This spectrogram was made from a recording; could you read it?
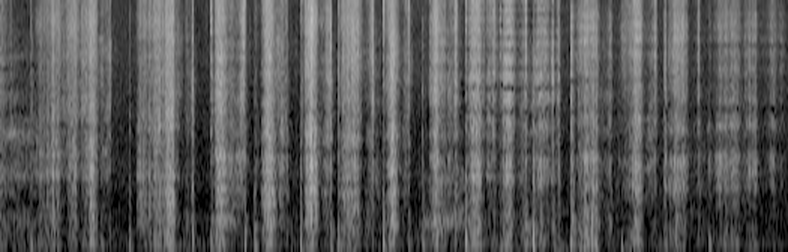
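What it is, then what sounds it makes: Floral foam block scratched. A solid green floral foam block covered in finger dents is held up close and scratched and pressed with fingertips and nails. The result is an irregular run of dry, crisp, brushy scratching bursts, bright and gritty across the range with a faint low thump underneath, each stroke stopping short with no ring.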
